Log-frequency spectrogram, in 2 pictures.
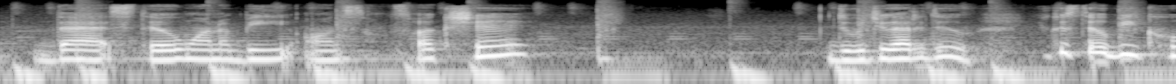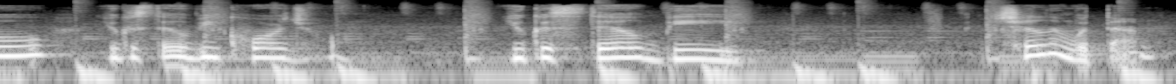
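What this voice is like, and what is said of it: Hoarse, fading low voice. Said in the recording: “I don't know why I'm losing my voice. Am I just talking too low?”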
